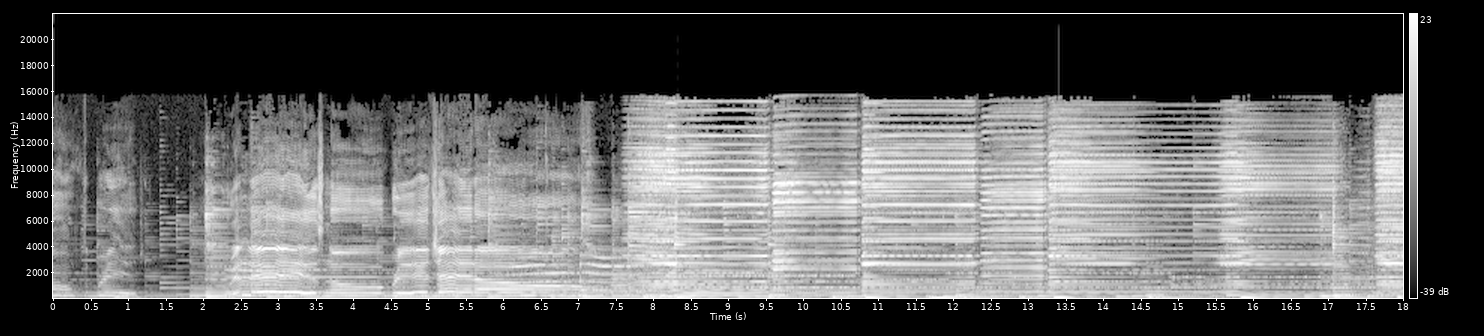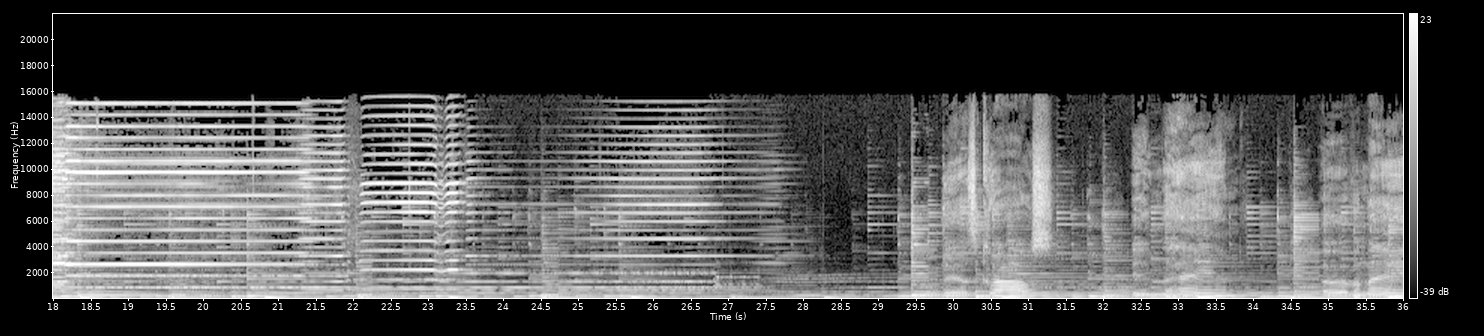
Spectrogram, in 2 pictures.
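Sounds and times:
acoustic guitar: 0.0s - 36.0s
harmonica solo: 2.0s - 31.2s
bass line: 2.0s - 36.0s.

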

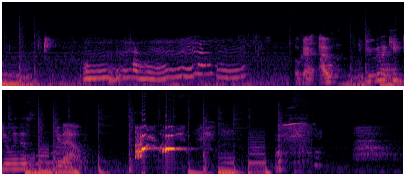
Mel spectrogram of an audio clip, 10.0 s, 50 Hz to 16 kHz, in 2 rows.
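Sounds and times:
background music: 0.0s - 0.5s, 4.1s - 8.6s
small dog whining: 1.0s - 3.3s, 6.7s - 7.5s, 8.5s - 9.0s.

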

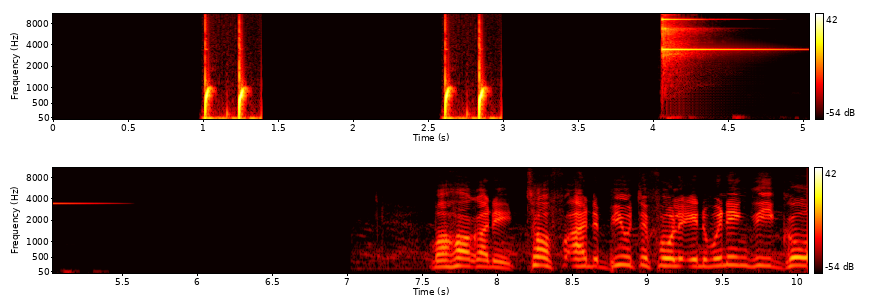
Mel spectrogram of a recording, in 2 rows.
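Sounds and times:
notification bell ding: 4.1s - 5.4s.

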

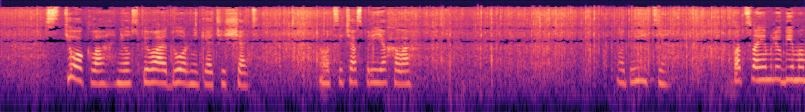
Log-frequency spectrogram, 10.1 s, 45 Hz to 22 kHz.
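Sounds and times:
raindrop taps: 0.0s - 9.7s
rain drumming on umbrella: 0.0s - 10.0s.

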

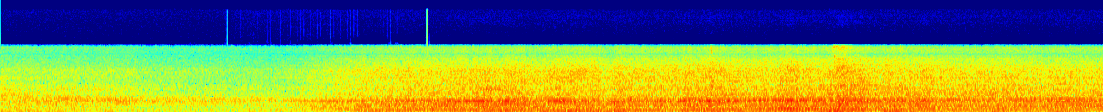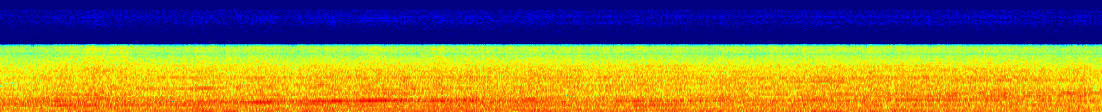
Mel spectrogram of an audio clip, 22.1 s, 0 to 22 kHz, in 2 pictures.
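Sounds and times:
bus engine accelerating: 0.0s - 22.0s.

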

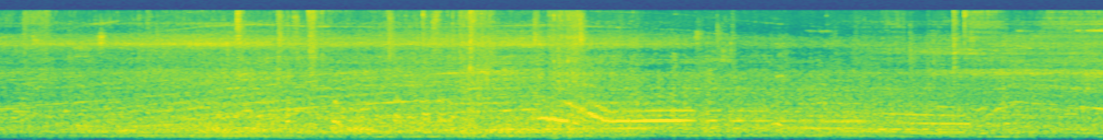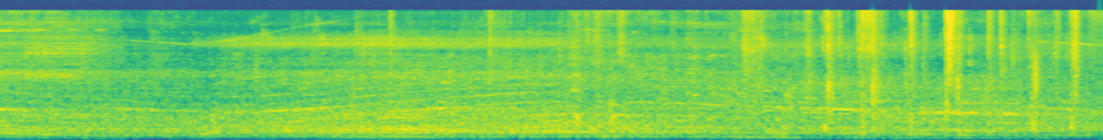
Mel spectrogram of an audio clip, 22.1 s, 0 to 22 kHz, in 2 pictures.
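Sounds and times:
bus engine running: 0.0s - 22.0s
road noise rumble: 0.0s - 22.0s.

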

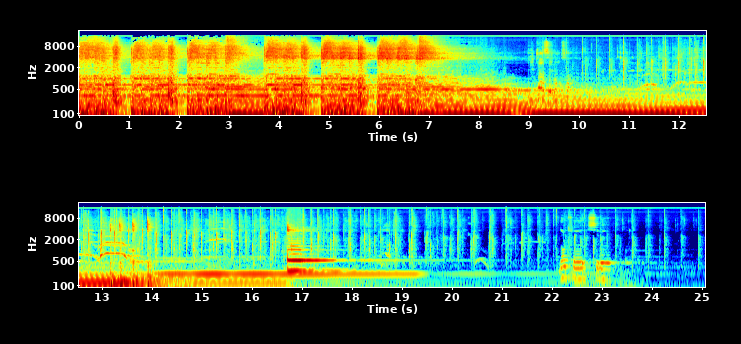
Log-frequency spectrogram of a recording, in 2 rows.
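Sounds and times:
sustained bass and guitar notes: 0.0s - 20.7s.

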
